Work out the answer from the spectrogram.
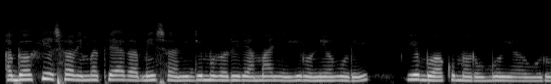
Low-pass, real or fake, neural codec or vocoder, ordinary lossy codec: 7.2 kHz; fake; codec, 24 kHz, 0.9 kbps, WavTokenizer, medium speech release version 2; none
